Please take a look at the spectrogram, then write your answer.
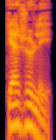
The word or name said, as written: cajoler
